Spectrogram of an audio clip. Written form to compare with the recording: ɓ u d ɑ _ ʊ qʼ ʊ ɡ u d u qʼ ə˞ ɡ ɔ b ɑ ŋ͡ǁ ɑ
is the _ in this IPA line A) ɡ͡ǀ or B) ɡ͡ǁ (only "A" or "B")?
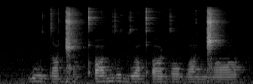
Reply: B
